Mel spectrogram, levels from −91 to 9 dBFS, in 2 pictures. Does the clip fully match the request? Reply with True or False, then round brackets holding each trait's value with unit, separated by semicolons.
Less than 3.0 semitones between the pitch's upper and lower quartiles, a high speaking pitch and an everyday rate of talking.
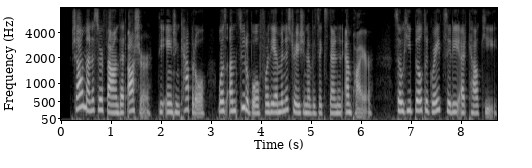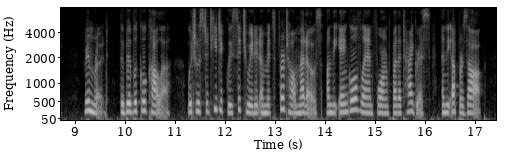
False (3.7 semitones; 225 Hz; 165 wpm)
